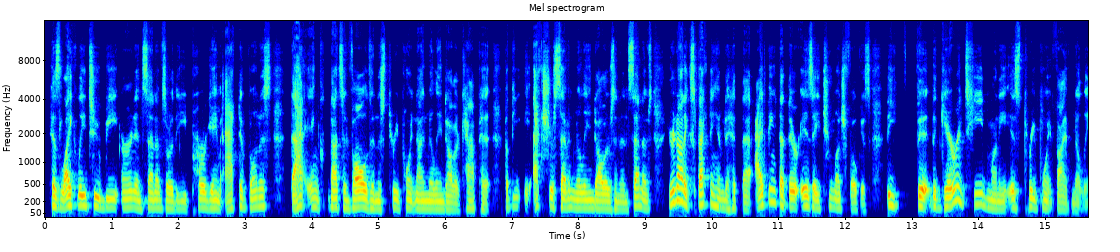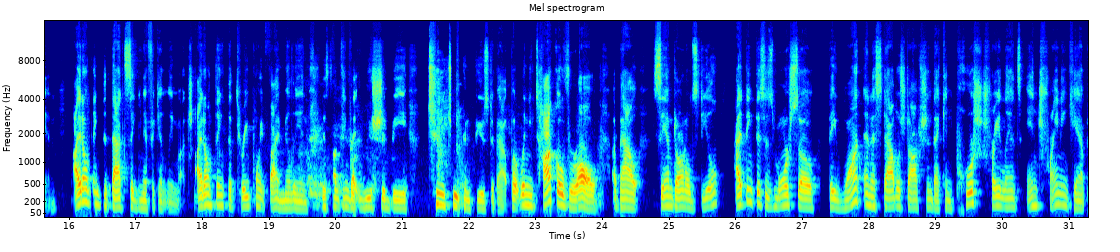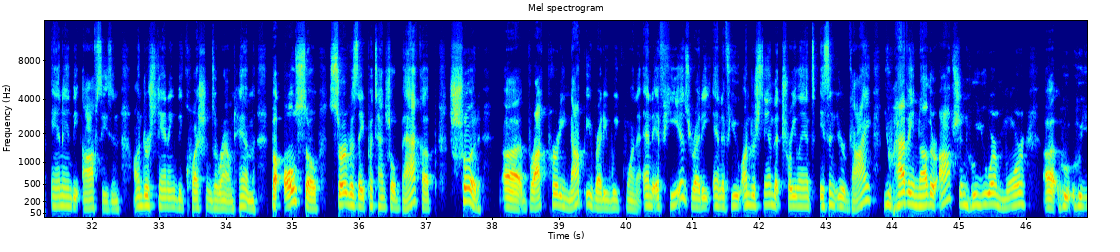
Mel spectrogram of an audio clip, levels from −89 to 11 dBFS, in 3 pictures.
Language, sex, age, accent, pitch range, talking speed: English, male, 30-49, American, 115-150 Hz, 195 wpm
